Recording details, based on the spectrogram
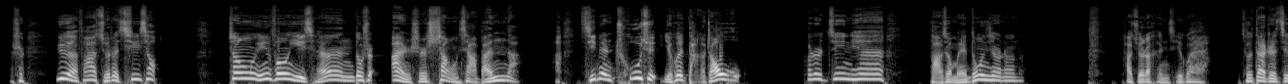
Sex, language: male, Chinese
